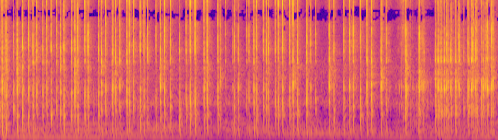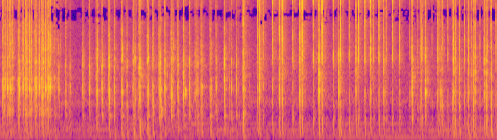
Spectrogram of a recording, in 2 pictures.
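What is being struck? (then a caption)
Small printed cardboard box. Long nails tap quickly and scratch across the sides and edges of a small, hollow, green and white printed paperboard product box. The result is a dense, continuous stream of short, dry, bright clicks with no ringing, mixed with scratchy rasps and a faint steady hiss underneath.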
